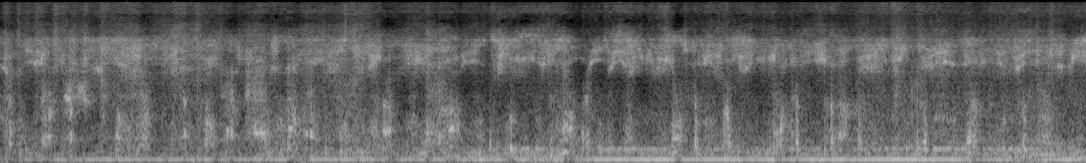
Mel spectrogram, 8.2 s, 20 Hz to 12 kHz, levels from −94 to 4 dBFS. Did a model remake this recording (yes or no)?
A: yes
